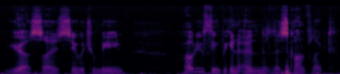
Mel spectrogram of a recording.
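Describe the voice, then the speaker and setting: A put-on character voice from a man, very deep and low in pitch, at a fairly slow pace over clear background noise. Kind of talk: parody TV news anchor read.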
